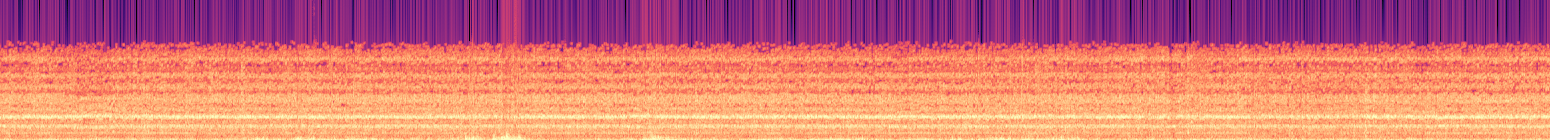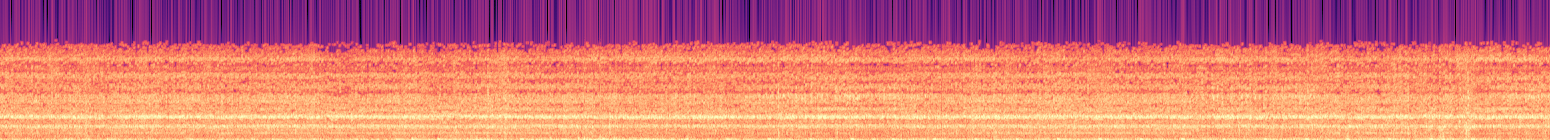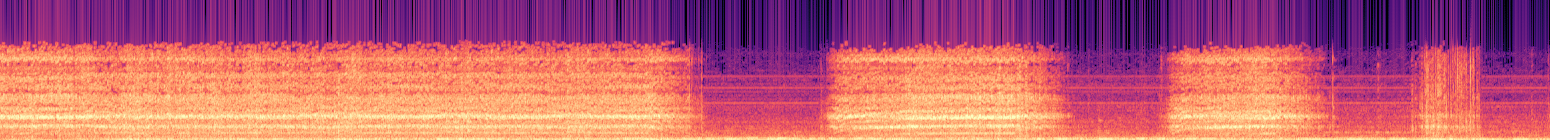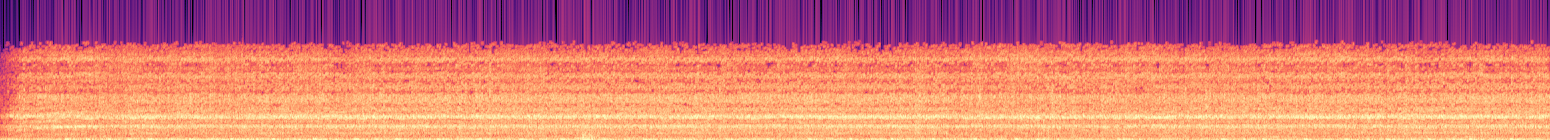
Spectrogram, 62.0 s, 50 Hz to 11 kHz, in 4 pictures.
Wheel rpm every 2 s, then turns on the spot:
160, 160, 160, 160, 160, 160, 160, 160, 160, 160, 160, 160, 160, 160, 160, 160, 160, 160, 130, 40, 100, 80, 20, 100, 160, 160, 160, 160, 160, 160, 160.
44-46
